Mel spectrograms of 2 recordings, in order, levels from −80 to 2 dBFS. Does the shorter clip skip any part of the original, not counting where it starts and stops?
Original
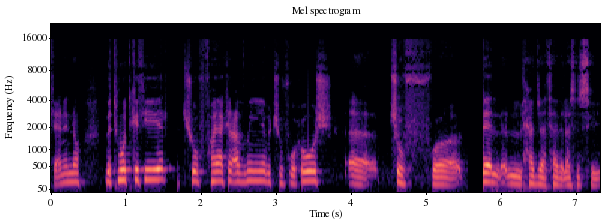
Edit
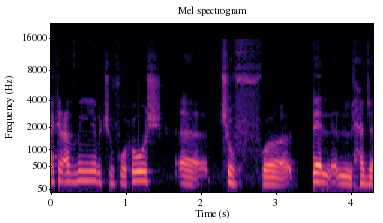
no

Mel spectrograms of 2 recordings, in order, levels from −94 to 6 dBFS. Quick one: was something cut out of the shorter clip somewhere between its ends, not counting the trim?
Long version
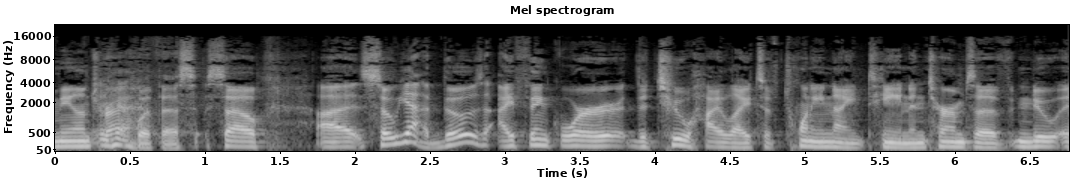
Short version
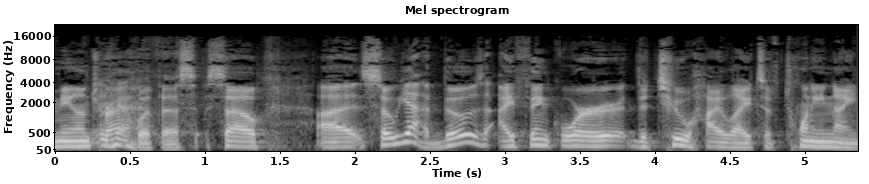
no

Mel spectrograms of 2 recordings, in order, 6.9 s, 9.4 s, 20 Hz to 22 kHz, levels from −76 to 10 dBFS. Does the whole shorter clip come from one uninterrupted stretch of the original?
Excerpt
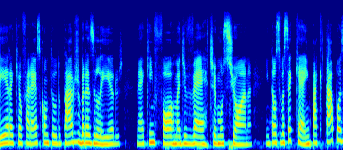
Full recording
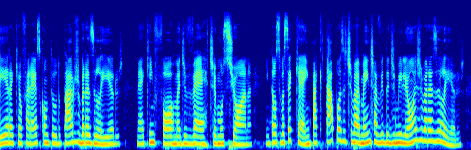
yes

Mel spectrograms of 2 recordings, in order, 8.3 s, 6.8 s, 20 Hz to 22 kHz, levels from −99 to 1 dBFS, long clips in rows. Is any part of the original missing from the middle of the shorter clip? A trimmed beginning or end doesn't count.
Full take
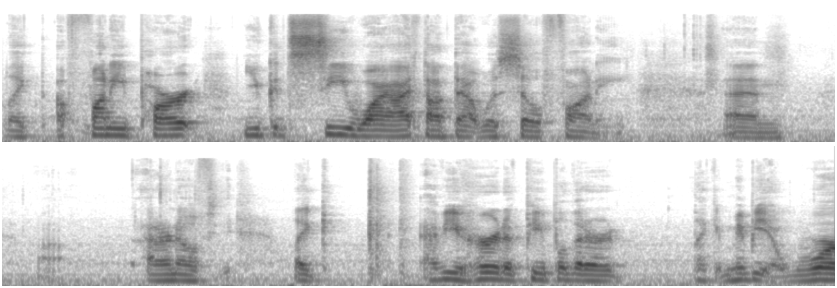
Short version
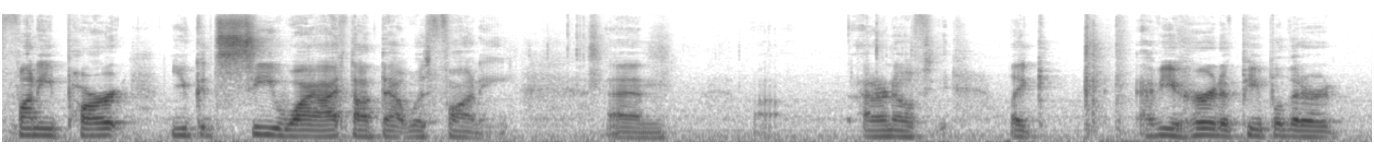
yes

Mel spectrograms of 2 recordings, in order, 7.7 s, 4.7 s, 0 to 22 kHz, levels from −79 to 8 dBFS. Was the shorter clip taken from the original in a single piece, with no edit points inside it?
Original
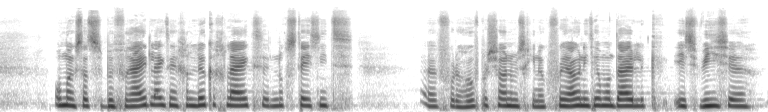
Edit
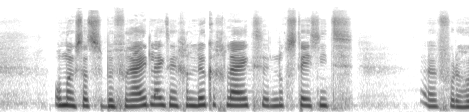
yes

